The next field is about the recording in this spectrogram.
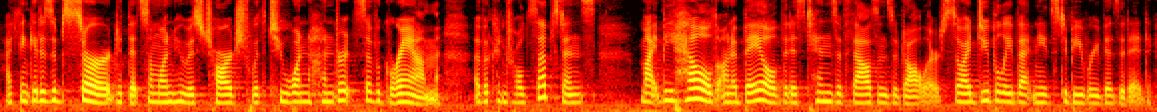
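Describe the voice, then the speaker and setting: Woman candidate at a public forum. Smooth, resonant voice, measured formal delivery, emphatic on key points. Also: fairly low pitch, fairly even intonation. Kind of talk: prepared political forum answers.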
